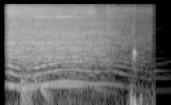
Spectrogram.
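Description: A power saw sound, likely a sound effect, starting suddenly and fading away over a second and a half, with a short low thump near the end.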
